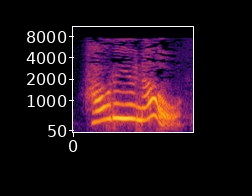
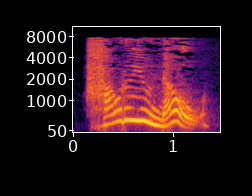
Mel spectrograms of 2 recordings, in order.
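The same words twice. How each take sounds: First: The tone sounds interested and curious. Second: The tone sounds doubting and rude. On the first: The speaker honestly wants to know the reason. The speaker calls it right. "the second way sounded interested and honestly curious" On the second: The speaker disagrees and does not believe the other person. The speaker calls it wrong. "One way sounds rude"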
